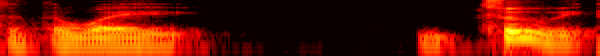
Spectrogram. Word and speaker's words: Tubi: Well, no, you don't have to be specific because it's not spelled the same way, but you can pronounce it the way Tubi.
